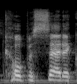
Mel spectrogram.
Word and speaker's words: copacetic: This is really funny when they're driving home and he mispronounces copacetic, and she's like, Millie's like, the word is copacetic, Marty.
